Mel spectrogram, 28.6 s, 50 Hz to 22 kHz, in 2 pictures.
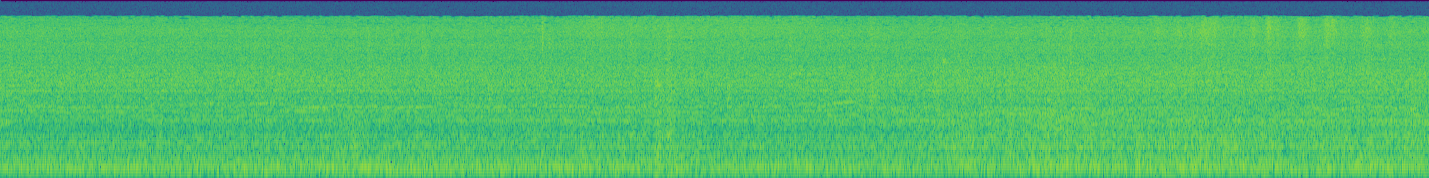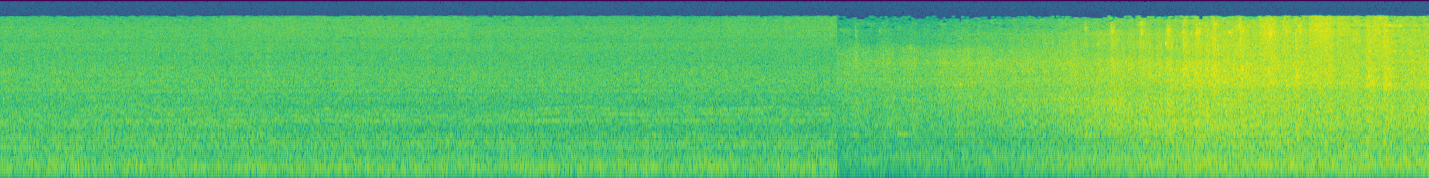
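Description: Steady rumble of a train running along the line, heard from the driver's cab, with a few faint steady whines over it. About 23 s in it changes abruptly to a long freight train of tank wagons rolling past close by, its wheel noise growing louder.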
